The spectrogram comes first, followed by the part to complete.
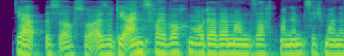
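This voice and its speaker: Speaking fairly quickly, a woman keeps a monotone, flat intonation at a very deep, low pitch. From northern Germany, near Bremen. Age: 30s. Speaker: dog owner. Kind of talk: testimony.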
